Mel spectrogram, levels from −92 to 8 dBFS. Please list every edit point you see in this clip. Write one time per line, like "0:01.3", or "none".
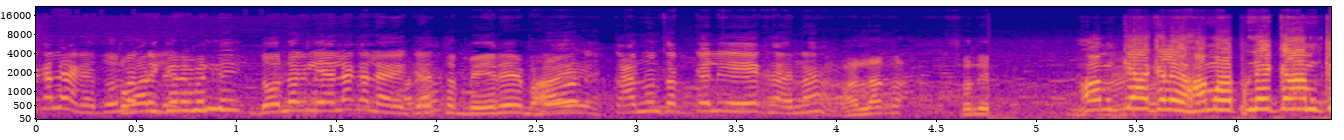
0:04.8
